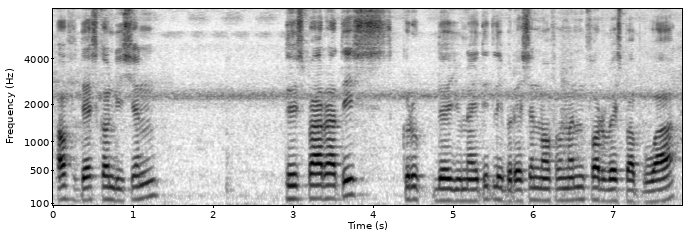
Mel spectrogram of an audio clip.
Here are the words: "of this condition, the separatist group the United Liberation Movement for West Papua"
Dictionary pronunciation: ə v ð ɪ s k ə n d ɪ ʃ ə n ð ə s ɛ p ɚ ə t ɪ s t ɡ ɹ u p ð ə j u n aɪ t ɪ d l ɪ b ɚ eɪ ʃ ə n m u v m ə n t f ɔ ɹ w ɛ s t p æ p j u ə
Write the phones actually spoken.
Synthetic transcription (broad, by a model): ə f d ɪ s k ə n d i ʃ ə n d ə s p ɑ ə t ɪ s ɡ ɹ u p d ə j u n aɪ t ɪ d l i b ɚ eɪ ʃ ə n m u f m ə n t f ɔ ɹ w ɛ s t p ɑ p u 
